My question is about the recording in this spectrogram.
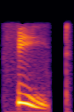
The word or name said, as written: feet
